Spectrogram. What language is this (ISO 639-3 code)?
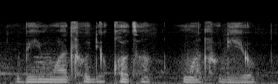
tsn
